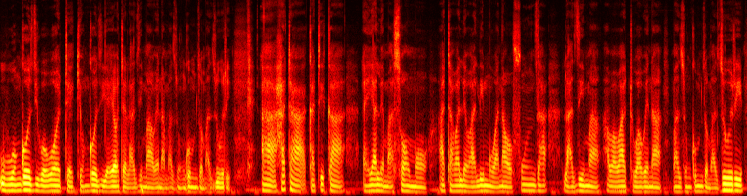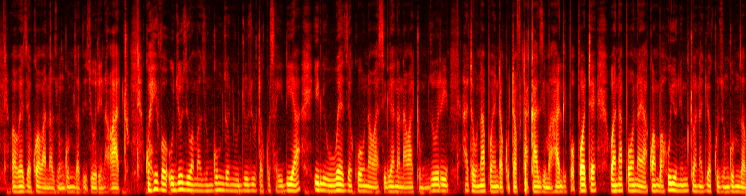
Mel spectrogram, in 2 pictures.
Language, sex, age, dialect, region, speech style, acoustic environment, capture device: Swahili, male, 18-24, Kenya - Mombasa, Kenya, focused, nature; silence, mobile / Linux / Chrome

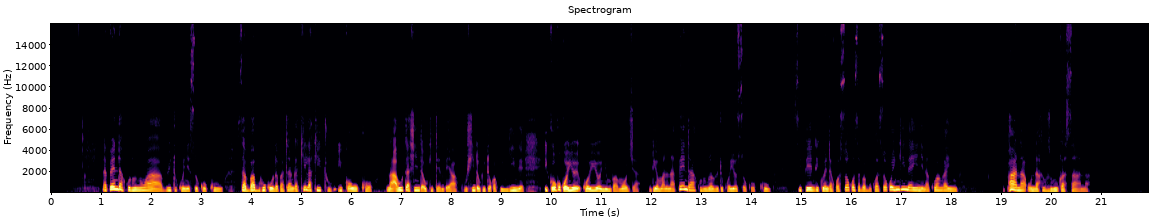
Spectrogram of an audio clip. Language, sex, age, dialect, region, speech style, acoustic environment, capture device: Swahili, female, 18-24, Kenya - Kiambu, Kenya, happy, nature; silence, mobile / Linux / Chrome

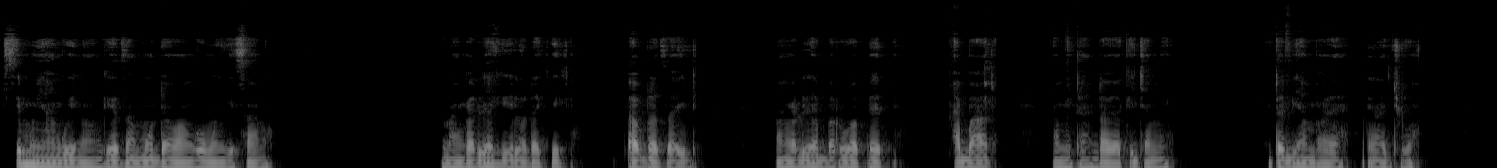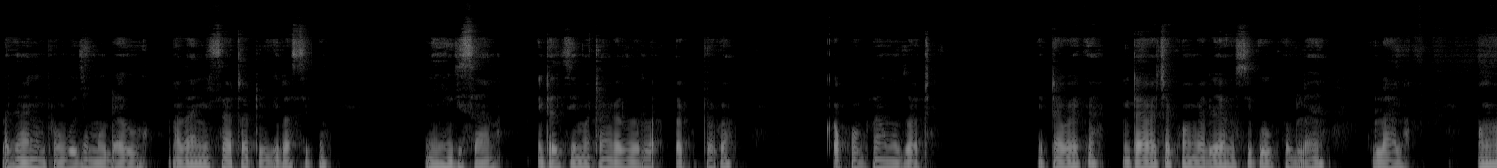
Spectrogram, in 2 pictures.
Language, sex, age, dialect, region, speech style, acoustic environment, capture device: Swahili, male, 18-24, Kenya - Nairobi Sheng-influenced, Kenya, tired, silence, mobile / Linux / Chrome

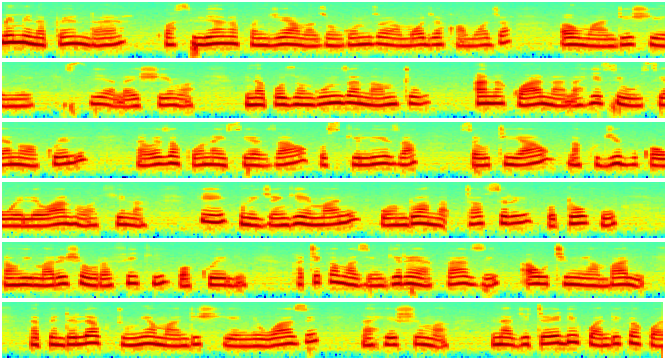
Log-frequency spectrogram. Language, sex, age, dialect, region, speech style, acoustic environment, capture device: Swahili, female, 18-24, Kenya - Mombasa, Kenya, happy, silence, desktop / Windows / Firefox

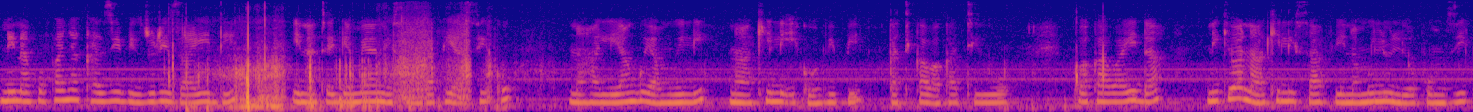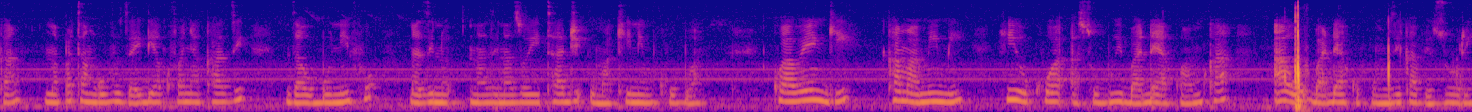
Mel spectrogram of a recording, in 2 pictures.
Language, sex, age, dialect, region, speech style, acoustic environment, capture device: Swahili, female, 25-34, Kenya - Nairobi Sheng-influenced, Kenya, happy, nature, desktop / Windows / Chrome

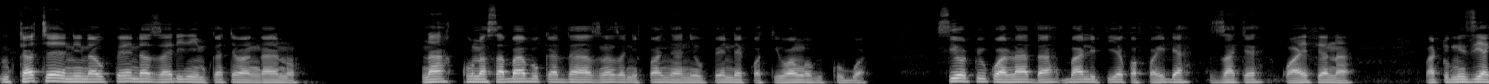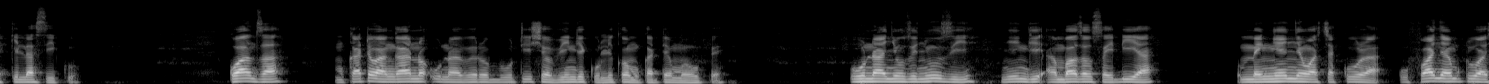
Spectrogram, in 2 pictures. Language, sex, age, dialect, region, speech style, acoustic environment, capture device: Swahili, male, 18-24, Kenya - Nairobi Sheng-influenced, Kenya, focused; relaxed, nature; silence, mobile / Linux / Chrome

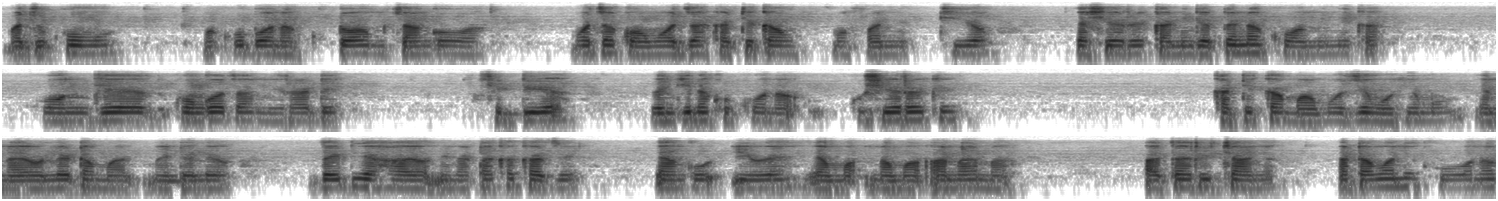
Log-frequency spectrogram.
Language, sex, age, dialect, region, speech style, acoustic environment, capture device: Swahili, male, 18-24, Kenya - Nairobi Sheng-influenced, Kenya, relaxed, silence; nature, desktop / Windows / Firefox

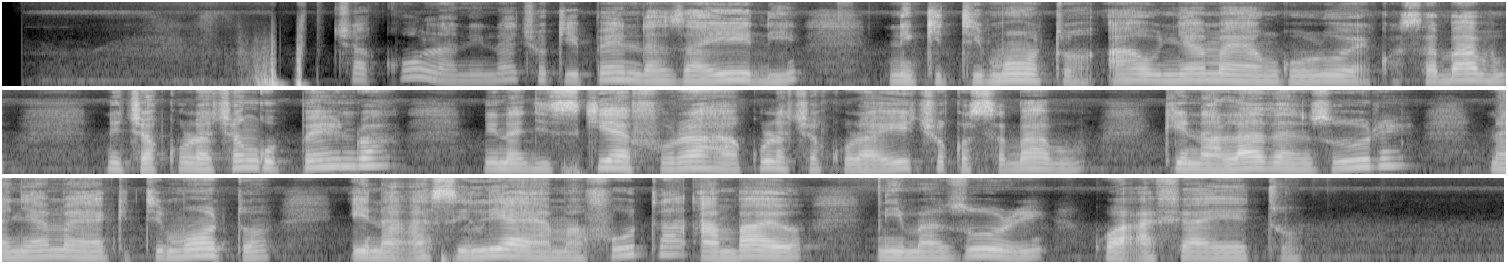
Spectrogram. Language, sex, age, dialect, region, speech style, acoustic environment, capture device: Swahili, female, 25-34, Tanzania - Dar es Salaam, Tanzania, happy, silence, mobile / Linux / Chrome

